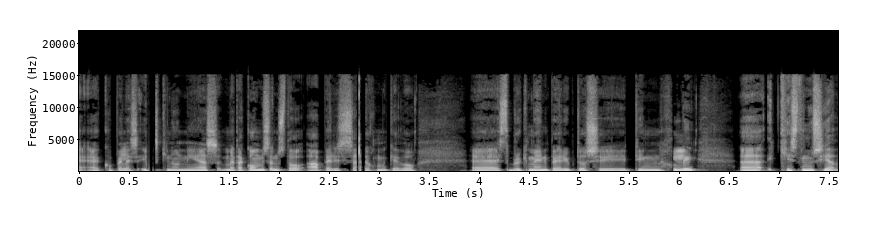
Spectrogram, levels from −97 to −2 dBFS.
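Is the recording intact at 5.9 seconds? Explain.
No. Right after "στην προκειμένη περίπτωση την", from 5.88 to 5.95 s, the speech breaks into a brief glitch lasting about 70 ms. This is damaged data in a compressed stream: some of the encoded bytes at that point are corrupted, so the decoder misreads those frames, loses its place in the bitstream and has to search for the next valid frame header before normal decoding resumes.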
